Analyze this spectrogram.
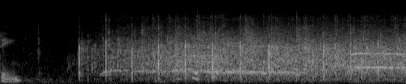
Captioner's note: applause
